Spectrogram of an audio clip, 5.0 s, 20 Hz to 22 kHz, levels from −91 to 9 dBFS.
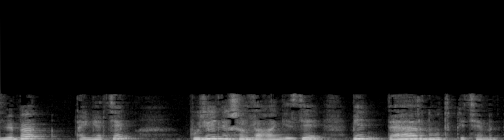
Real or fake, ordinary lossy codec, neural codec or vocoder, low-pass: real; MP3, 32 kbps; none; 7.2 kHz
